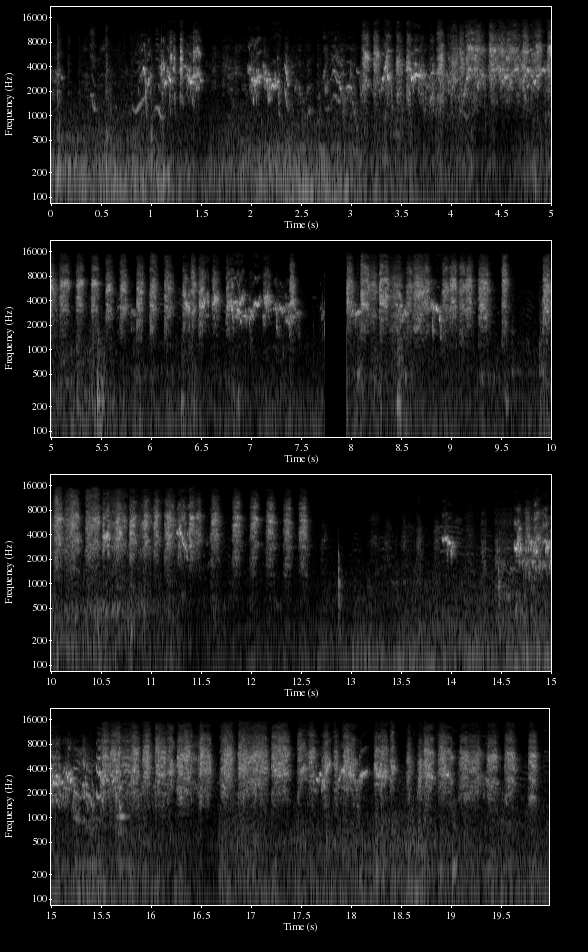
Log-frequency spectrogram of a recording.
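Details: A group of budgerigars playing and singing in their aviary keeps up a busy, high chattering warble broken by sharp clicks and squeaks.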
